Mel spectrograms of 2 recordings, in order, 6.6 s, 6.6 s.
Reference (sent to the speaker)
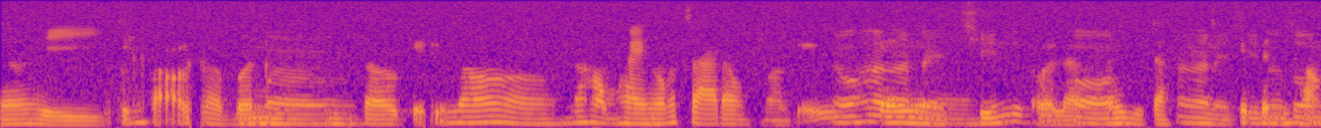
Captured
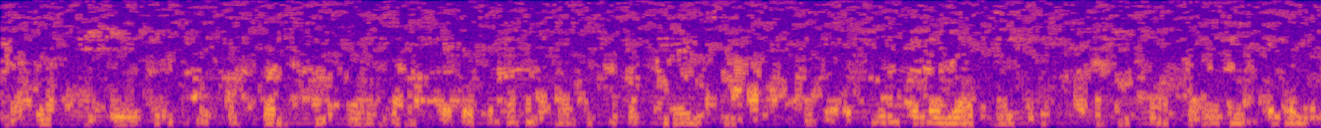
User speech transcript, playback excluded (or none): none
